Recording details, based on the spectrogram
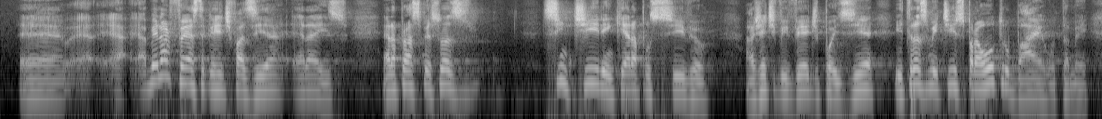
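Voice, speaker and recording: Lively intonation marks a man's fairly high-pitched speech at a moderate pace. It is an unremarkable speaking voice. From São Paulo city, south zone periphery. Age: 60s. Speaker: poet. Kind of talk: Q&A talk with audience.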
